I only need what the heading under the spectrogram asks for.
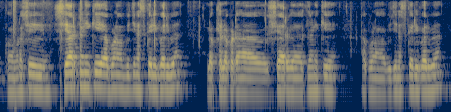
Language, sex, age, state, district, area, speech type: Odia, male, 30-45, Odisha, Mayurbhanj, rural, spontaneous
